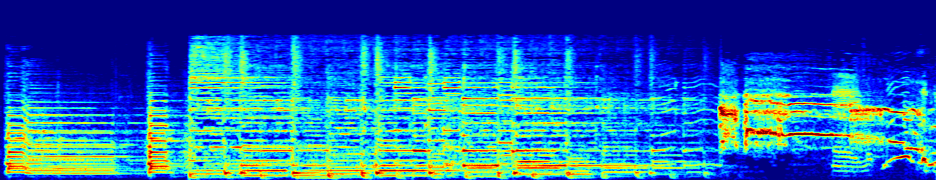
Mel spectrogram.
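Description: Loud, steady music plays for several seconds, then cuts to a single rooster crow rising and falling near the end.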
